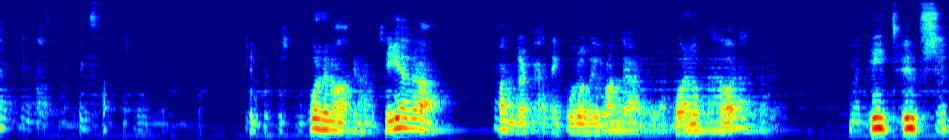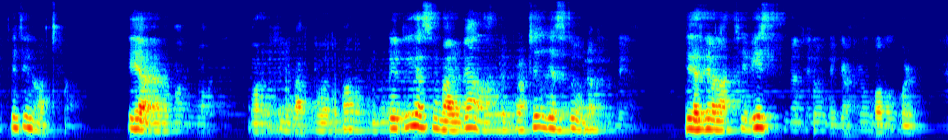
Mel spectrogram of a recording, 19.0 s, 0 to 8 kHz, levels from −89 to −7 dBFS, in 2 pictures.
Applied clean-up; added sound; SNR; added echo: neural mask model DeepFilterNet 3.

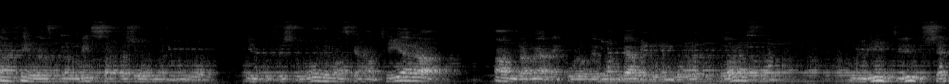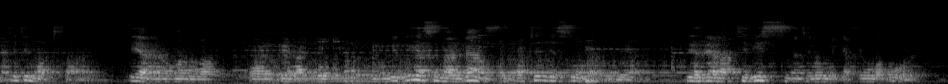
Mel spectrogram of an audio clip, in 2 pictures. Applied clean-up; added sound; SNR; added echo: neural separator model SepFormer DNS4.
